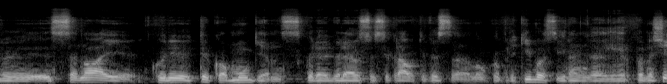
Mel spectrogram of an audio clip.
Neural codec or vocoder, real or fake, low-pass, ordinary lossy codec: autoencoder, 48 kHz, 128 numbers a frame, DAC-VAE, trained on Japanese speech; fake; 14.4 kHz; AAC, 64 kbps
